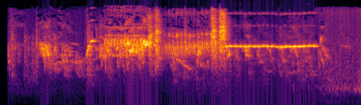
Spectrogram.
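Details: Hand-tame budgerigar chick, violet with a yellow face, giving continuous high scratchy chattering that swells and fades, ending in a long thin steady whistle.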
